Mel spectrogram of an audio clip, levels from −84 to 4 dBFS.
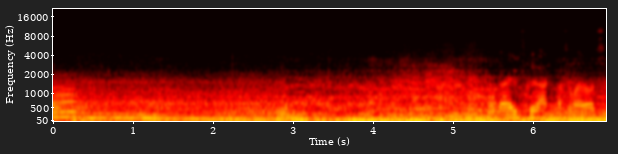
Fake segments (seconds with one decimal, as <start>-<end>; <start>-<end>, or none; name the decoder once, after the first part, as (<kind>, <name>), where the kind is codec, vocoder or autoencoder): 2.9-6.4 (codec, SNAC)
